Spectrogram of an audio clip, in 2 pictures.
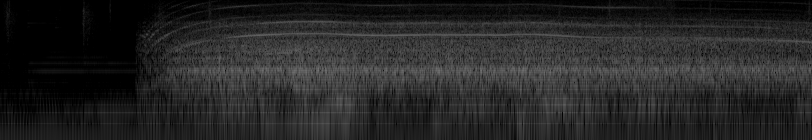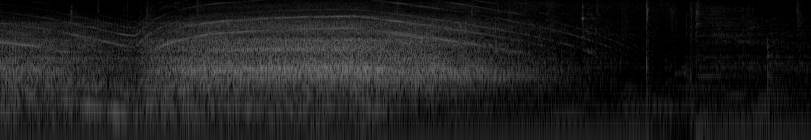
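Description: Dexter electric drill with a small wood bit spinning up about a second in and boring into a block of wood. Its motor whine dips briefly past the middle, rises again, then winds down near the end. Soft background music underneath.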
